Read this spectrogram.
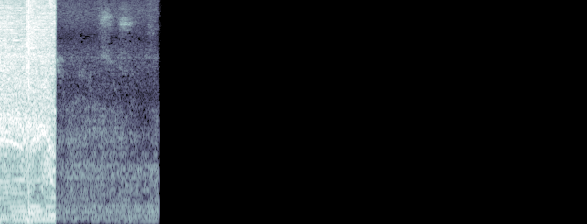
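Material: Nothing is struck.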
